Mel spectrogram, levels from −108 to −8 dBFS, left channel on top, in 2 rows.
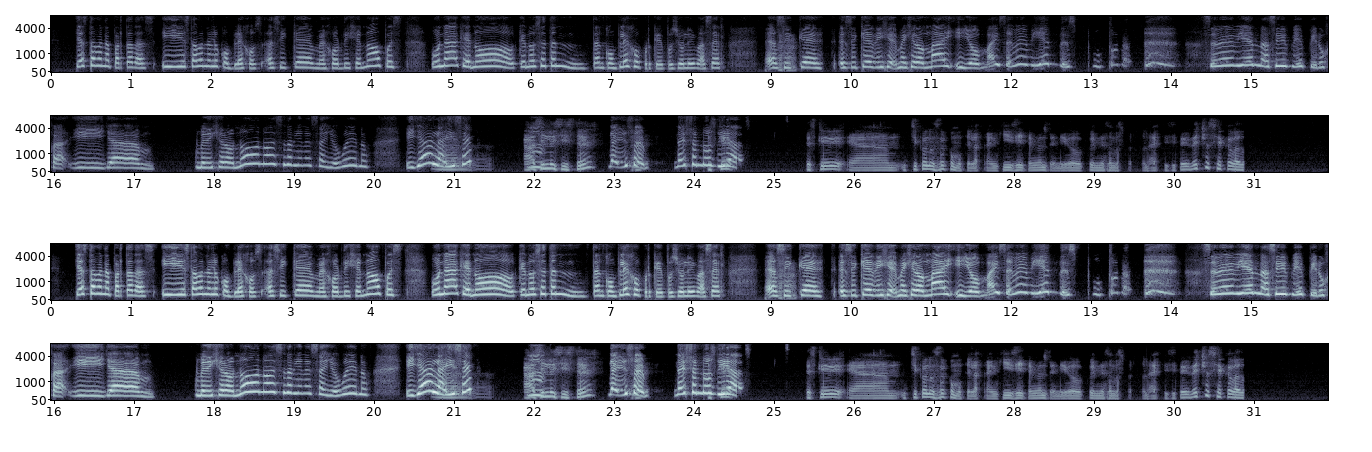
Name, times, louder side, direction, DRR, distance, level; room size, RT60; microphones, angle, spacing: voice 1, 0.3-17.3 17.8-21.2 21.9-22.1 23.0-23.4 23.8-24.6, right 8 dB, 65° right, 0.4 m, -31 dB
voice 2, 20.7-21.2 21.9-22.8 23.2-23.4 24.2-24.5 25.4-30.9, right 2 dB, 35° right, 1.4 m, -43 dB
head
